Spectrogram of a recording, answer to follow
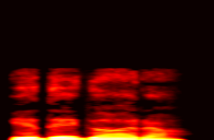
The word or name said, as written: ಎದೆಗಾರ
